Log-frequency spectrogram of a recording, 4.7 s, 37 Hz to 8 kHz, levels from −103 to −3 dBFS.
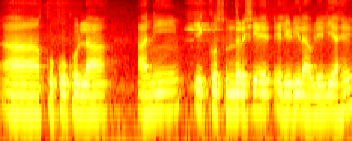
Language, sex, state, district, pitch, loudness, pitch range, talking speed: Marathi, male, Maharashtra, Gondia, 115 Hz, -18 LUFS, 110-120 Hz, 100 wpm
